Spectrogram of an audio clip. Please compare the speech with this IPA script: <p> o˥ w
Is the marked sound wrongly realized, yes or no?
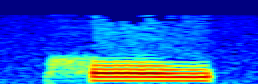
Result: yes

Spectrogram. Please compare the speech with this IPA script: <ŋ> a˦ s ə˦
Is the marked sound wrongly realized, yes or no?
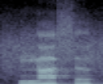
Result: no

